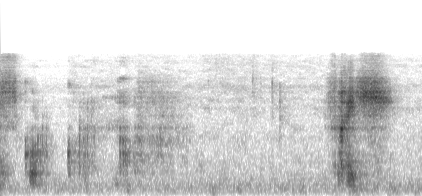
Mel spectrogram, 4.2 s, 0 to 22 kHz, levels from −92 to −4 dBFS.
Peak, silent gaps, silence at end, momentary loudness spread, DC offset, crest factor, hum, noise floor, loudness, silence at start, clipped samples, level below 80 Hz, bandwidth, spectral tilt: -8 dBFS; none; 0 s; 23 LU; under 0.1%; 26 dB; none; -55 dBFS; -27 LUFS; 0 s; under 0.1%; -72 dBFS; 7.4 kHz; 1.5 dB/octave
